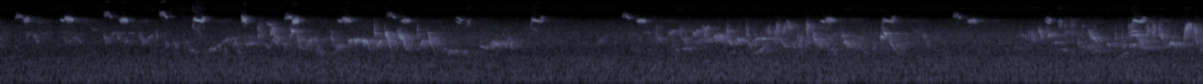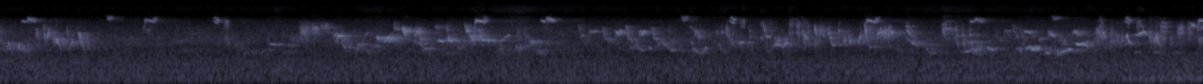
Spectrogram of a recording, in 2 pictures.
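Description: Several songbirds singing and chirping over a steady low background hiss, with a thin high note repeated about twice a second through the first several seconds.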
